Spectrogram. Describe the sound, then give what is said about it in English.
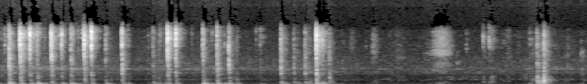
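Rapid keyboard typing of a message in bursts of quick clicks, with short pauses between flurries and a few isolated keystrokes near the end; no one speaks. “I'm just going to message Belinda saying, I think I'm actually live.”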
